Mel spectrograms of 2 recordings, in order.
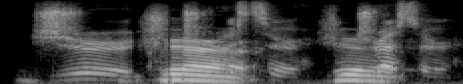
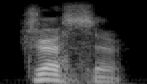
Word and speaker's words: dresser: dresser dresser excellent okay so whenever you have a dr paired together pronounce a j it will help you to pronounce the r okay i know it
